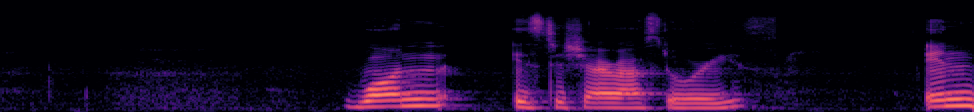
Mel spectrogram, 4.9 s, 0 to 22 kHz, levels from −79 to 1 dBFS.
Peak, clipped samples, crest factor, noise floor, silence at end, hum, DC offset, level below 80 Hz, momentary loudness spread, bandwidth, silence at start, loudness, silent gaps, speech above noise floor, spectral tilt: -12 dBFS; under 0.1%; 18 dB; -66 dBFS; 0 s; none; under 0.1%; -76 dBFS; 12 LU; 14 kHz; 1.75 s; -27 LUFS; none; 40 dB; -5.5 dB/octave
